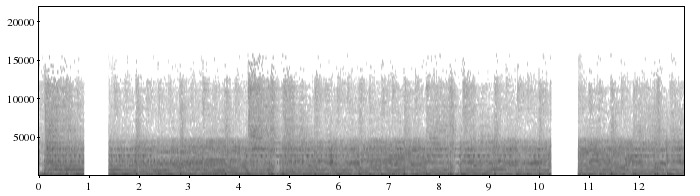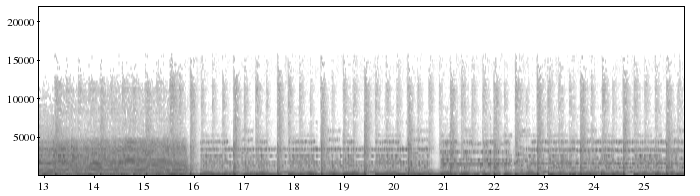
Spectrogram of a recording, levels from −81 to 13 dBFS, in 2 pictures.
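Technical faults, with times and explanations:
0.89–1.39 s and 10.23–10.77 s, playback stall: the sound stops dead mid-flow for about 0.50 s the first time and 0.54 s the second, leaving plain silence before it carries on. That points to the player likely running dry of data or having its output thread held up, so nothing reached the output until it caught up.
13.29–13.37 s, 19.10 s and 23.34–23.62 s, lost LE Audio frames: short stretches of the Bluetooth LE Audio stream went missing, and the LC3 decoder filled each hole by replaying the last good spectrum with scrambled phase. The result is a brief hissy smear instead of clean tone. In the first stretch, 60 ms is lost across 80 ms, with the longest unbroken gap around 40 ms. The second is a single 40 ms hole. The last is the heaviest: 190 ms is missing across 280 ms, with runs up to around 70 ms.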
